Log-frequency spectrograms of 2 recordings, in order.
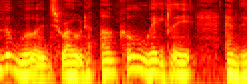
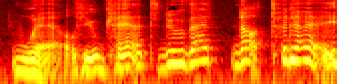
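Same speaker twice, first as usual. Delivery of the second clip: laughing, pitched-up voice, spoken through a laugh; 7 semitones higher than usual. A narrator reads a character's reply to a fox, laughing while speaking. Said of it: "laughed Uncle Wiggily".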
